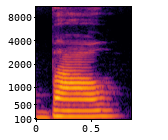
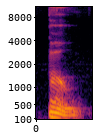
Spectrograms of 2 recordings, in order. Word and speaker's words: bow: So sometimes the different meanings even sound different, like bow and bow. So as much as it's spelled the same, right? Like BOW, it's spelled the same, but the sound is different. The sound is different as well as the meaning is different.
